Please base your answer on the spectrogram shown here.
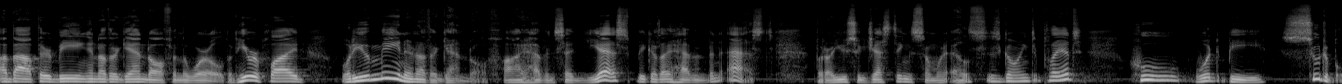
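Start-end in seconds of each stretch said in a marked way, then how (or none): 3.4-13.4 attempted, put-on British accent, slipped into. Quoting a man's reply to a question, in an attempted British accent. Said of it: "I don't know why I'm even attempting to do a British accent".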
